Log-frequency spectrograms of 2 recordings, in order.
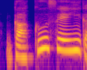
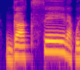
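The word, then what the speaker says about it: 学生: 그런데 얘도 가그세이가 아니라 각세라고 했습니다. 중간에 들어간 크가 초금으로 발음되는 경우도 있다라는 점을 기억해 주세요.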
